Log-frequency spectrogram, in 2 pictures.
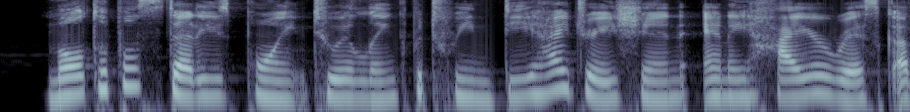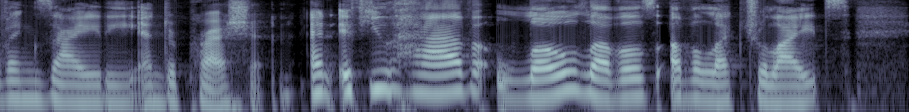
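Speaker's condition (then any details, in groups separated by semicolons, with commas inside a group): No condition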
